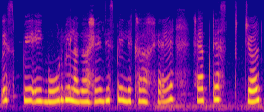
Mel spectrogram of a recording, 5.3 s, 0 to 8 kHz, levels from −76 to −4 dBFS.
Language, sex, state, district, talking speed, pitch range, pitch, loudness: Hindi, female, Uttar Pradesh, Lalitpur, 125 wpm, 290-320 Hz, 300 Hz, -15 LUFS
